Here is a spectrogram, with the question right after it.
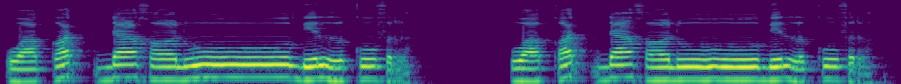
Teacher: Karena bertemu dua huruf yang sama, maka dal ini sudah sempurna masuknya kepada dal yang kedua. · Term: idgham mutamathilain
